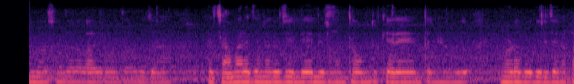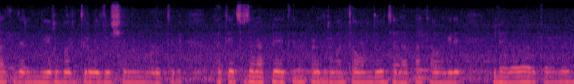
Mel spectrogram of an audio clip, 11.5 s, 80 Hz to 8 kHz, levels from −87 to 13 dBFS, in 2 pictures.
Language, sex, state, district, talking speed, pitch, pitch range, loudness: Kannada, male, Karnataka, Chamarajanagar, 120 wpm, 135 Hz, 135-140 Hz, -28 LUFS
